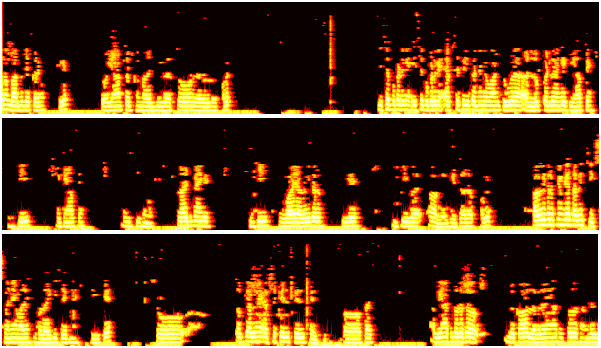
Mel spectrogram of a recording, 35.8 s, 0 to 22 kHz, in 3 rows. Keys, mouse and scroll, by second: 0.7 g, 1.9 click, 2.6 g, 5.4-6.5 middle drag, 6.5 KP_1, 6.8-7.3 scroll up 1, 7.3 click, 9.0 f, 10.8 ctrl+r, 12.0 g, 13.3 ctrl+r, 14.3 g, 15.2 KP_3, 17.0 g, 18.6 Left, 19.1 Left, 19.8 g, 21.3 scroll down 1, 21.4-23.3 middle drag, 23.3 g, 25.2 click, 25.7 g, 26.6 KP_1, 27.0 KP_3, 27.3 scroll up 1, 28.3 click, 29.4 f, 29.7 f, 30.0 f, 30.2 scroll down 1, 30.4 middle click, 31.3-31.7 scroll up 1, 31.7 KP_3, 31.9-32.3 scroll up 1, 32.3 click, 32.5-33.7 scroll down 1, 33.7 g, 34.8 click, 35.0 g.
